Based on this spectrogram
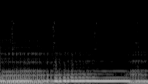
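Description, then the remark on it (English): A wolf growls loudly, a deep sustained snarl lasting about a second and a half, with rough bursts of breath rising through it and no talking. “Wolf!”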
